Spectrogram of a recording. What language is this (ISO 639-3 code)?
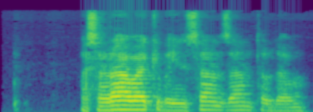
pus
